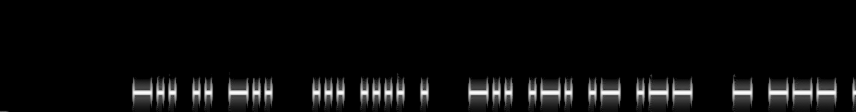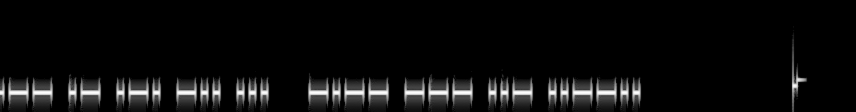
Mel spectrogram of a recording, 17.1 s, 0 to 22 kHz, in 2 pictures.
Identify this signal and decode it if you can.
Morse code, heard as a keyed tone, about 21 wpm, 700 Hz. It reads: DID SHE DRAW TOWARDS YOU?
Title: Sentences from Top 1000 Words - Review Part 2 - 20wpm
